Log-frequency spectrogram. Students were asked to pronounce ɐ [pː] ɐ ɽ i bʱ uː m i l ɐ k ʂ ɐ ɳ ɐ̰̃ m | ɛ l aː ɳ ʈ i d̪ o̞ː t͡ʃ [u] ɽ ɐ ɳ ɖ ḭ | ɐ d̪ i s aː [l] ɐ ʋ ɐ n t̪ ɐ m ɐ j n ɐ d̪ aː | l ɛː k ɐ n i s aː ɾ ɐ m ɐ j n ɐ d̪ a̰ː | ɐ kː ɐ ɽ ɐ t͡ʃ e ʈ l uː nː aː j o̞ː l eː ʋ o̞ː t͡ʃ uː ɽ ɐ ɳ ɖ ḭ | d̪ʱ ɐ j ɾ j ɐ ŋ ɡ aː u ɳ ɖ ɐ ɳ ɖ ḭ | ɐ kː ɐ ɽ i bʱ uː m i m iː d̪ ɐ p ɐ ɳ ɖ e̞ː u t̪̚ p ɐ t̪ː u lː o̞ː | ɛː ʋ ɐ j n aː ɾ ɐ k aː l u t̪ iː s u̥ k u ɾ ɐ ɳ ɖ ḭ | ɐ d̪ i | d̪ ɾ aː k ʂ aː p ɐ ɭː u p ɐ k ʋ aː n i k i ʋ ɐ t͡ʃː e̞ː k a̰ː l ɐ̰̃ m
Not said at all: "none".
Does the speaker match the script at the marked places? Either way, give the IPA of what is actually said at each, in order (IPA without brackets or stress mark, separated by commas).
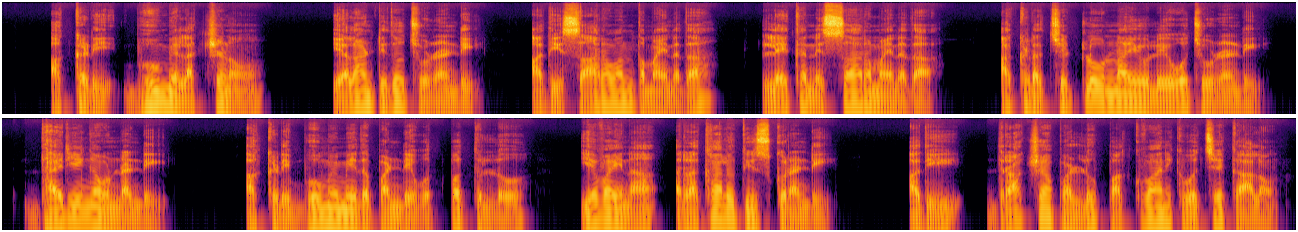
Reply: kː, uː, ɾ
